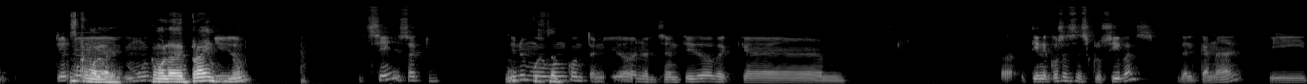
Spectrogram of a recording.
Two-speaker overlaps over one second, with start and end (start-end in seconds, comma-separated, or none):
0.7-2.5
